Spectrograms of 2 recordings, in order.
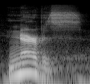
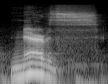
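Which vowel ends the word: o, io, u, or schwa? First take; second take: schwa; schwa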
